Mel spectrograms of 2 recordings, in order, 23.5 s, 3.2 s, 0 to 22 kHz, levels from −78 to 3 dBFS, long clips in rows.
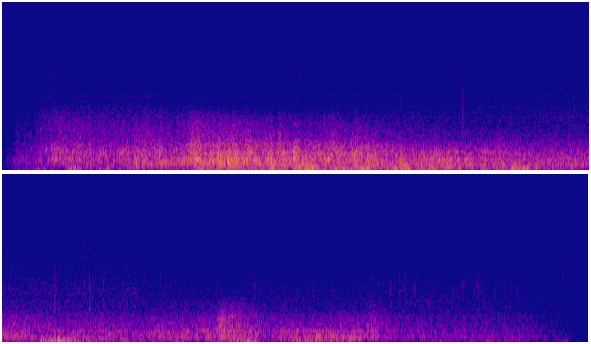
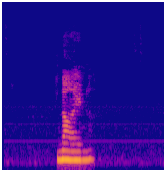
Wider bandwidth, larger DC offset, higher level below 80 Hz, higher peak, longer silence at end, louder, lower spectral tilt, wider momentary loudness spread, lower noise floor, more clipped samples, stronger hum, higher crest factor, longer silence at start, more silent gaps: first, 10 kHz vs 5.2 kHz; neither; first, -44 dBFS vs -64 dBFS; second, -12 dBFS vs -6 dBFS; second, 1.1 s vs 1.4 s; second, -37 LUFS vs -20 LUFS; first, -10 dB/octave vs -8.5 dB/octave; first, 24 LU vs 12 LU; first, -70 dBFS vs -59 dBFS; neither; neither; first, 24 dB vs 18 dB; second, 0.2 s vs 1.1 s; neither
